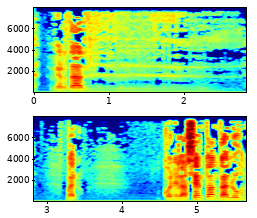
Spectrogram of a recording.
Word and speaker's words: verdad: O sea, en Colombia mucha gente dice verdad, y pone fonéticamente ponen una T al final. Pero, o sea, si uno la pronuncia bien, verdad.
